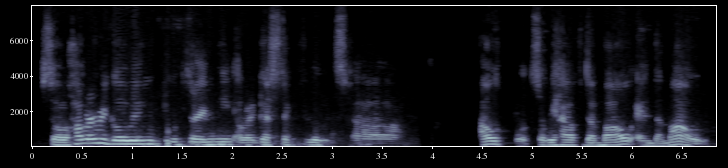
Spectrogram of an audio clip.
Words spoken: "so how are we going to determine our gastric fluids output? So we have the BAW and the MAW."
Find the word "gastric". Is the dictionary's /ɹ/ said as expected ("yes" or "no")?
no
